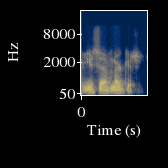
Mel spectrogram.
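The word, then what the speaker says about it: Jusuf Nurkić: Did I pronounce that right? Yeah, Yusuf Nurkic.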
